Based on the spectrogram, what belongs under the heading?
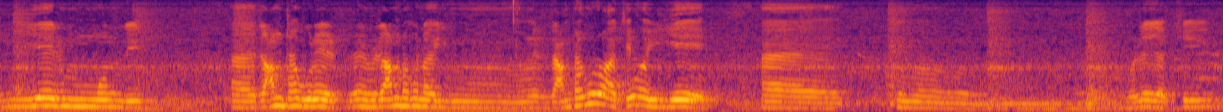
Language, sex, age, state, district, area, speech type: Bengali, male, 45-60, West Bengal, South 24 Parganas, urban, spontaneous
